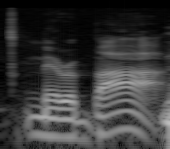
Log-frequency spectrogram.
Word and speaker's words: Meribah: I'm from a town called Peebinga and right nearby is another equally small town called Maribor. – Oh, really? – Meribah. – Meribah? – Spelled M-E-R-I-B-A-H. – Yeah, that's how we spell it.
